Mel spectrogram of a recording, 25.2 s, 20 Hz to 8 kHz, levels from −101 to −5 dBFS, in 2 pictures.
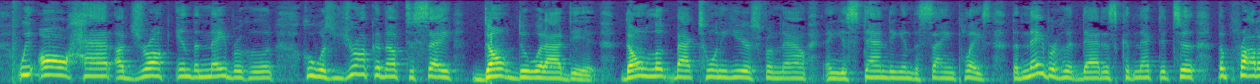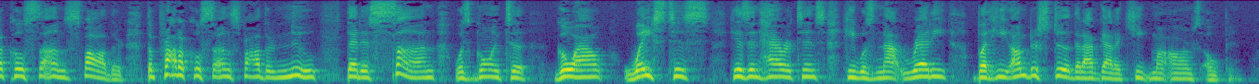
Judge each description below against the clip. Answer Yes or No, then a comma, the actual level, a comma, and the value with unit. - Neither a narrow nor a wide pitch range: Yes, average, 3.7 semitones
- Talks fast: No, average, 180 wpm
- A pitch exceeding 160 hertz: Yes, medium, 185 Hz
